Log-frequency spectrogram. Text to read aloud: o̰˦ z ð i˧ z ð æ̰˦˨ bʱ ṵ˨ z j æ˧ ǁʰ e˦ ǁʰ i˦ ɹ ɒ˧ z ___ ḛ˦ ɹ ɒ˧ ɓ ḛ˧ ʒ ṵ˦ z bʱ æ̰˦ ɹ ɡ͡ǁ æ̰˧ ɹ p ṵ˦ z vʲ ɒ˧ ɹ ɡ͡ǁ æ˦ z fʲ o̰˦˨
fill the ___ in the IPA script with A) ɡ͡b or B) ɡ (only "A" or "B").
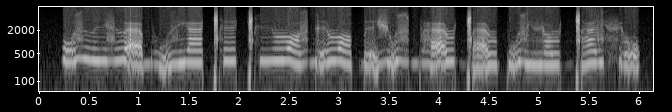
B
